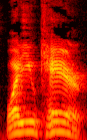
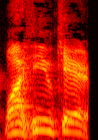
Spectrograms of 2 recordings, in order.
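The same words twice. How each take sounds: First: Said in the usual way. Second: Louder insistent "Why do you care?"; louder repeat. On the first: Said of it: "repeated line". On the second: Acted. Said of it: "repeated line, louder".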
